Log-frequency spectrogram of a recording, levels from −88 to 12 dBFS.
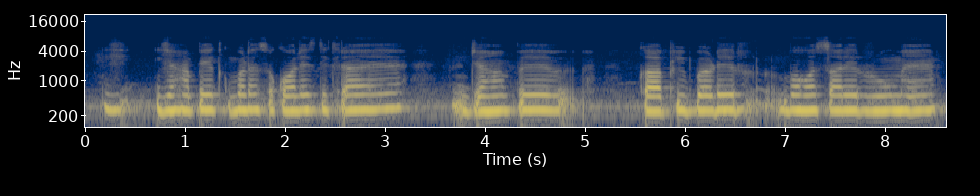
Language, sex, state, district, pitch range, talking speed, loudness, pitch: Hindi, female, Bihar, Bhagalpur, 255-290 Hz, 120 wpm, -14 LUFS, 265 Hz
